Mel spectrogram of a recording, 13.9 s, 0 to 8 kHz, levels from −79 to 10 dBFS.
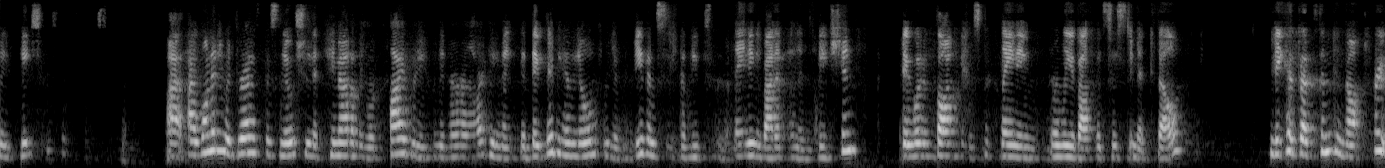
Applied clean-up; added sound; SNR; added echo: neural mask model DeepFilterNet 3.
